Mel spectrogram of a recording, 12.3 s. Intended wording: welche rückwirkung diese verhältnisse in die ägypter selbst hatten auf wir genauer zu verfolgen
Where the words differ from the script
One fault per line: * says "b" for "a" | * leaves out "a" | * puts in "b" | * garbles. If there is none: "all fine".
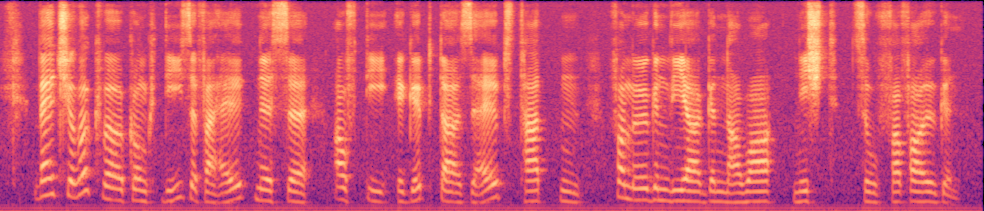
* says "auf" for "in"
* says "vermögen" for "auf"
* puts in "nicht"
